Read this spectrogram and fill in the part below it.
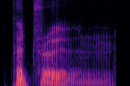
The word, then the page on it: patroon: British English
